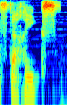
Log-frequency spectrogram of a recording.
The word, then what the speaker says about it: Stachix: Star X is how to spell it, and X is how you pronounce the X in French. So, and also speaking of things, GG's to Mashi's finishing 5th, 2:32:48.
